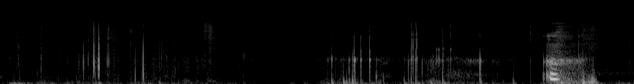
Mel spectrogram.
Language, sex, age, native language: Icelandic, male, 10, Icelandic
